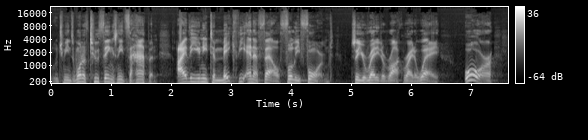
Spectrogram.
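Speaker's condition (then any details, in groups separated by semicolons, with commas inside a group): No condition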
